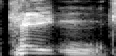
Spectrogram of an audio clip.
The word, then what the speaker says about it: Caton: Did I pronounce it right? Caton? How do I pronounce it? – Nah, it's Caton. Just Caton. – Caton. Simple. Nice. All right. Simple. I was too fancy. I gave you the French pronunciation.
